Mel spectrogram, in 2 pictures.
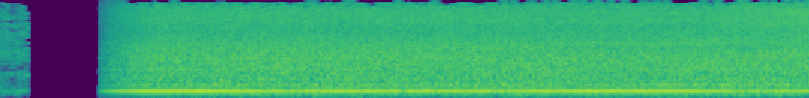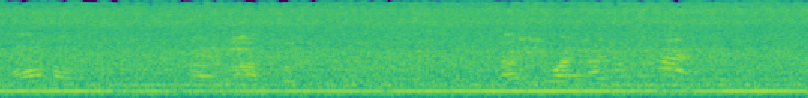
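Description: Pump-house machinery running loudly and steadily with a constant low hum, starting just after a brief cut-out at the very beginning.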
